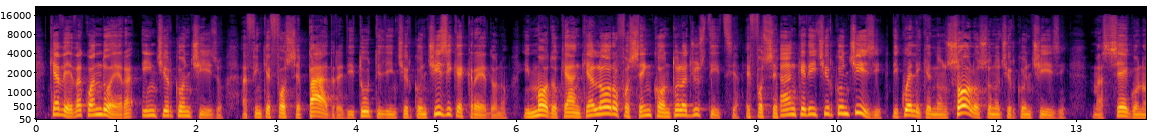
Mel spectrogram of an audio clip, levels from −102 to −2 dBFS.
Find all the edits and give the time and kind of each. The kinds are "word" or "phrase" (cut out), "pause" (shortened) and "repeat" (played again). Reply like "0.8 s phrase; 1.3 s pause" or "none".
6.0 s pause; 7.5 s word; 8.8 s pause; 9.3 s word; 10.6 s pause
